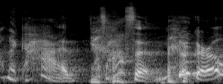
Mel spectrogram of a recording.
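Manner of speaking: put-on drawn-out, swooping American accent. Contrasting british and american reactions, imitating an american: american accent. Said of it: "It's a good accent".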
